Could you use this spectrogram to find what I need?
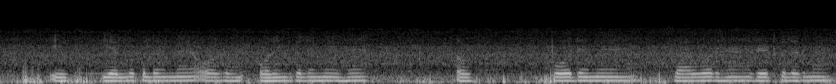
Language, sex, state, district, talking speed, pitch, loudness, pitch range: Hindi, male, Uttar Pradesh, Etah, 130 wpm, 170 Hz, -25 LUFS, 160-175 Hz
